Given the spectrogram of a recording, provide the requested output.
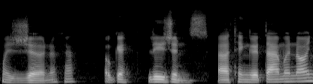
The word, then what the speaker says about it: lesion: Ở đây các bạn chú ý phát âm cái từ lesion, giờ chứ không phải là sờ. Nếu như các bạn phát âm là lesion thì nó không có đúng. Phải nói là lesion, lesions. Chúng ta phải phải rung cái giai thanh của mình đó.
